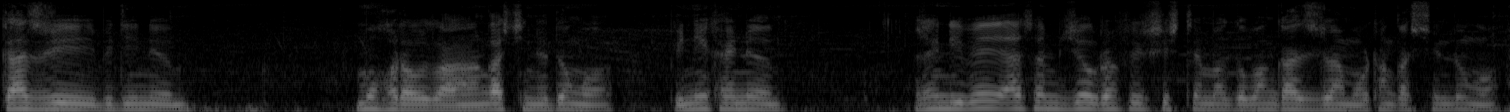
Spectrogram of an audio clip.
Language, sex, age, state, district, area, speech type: Bodo, male, 18-30, Assam, Udalguri, urban, spontaneous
